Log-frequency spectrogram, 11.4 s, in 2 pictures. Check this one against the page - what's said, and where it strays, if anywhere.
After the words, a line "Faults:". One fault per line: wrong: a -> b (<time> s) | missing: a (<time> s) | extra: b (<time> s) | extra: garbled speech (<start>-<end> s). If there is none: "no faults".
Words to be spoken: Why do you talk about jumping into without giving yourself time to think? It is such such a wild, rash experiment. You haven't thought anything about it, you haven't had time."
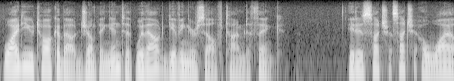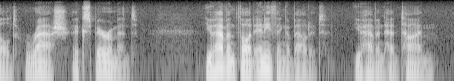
Why do you talk about jumping into without giving yourself time to think? It is such such a wild, rash experiment. You haven't thought anything about it, you haven't had time."
Faults:
no faults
